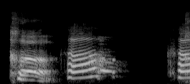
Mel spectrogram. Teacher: इसको आप गले जो है ना जुबान से निकाल दें जुबान की जड़ से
